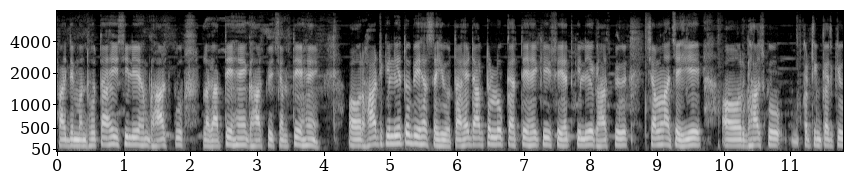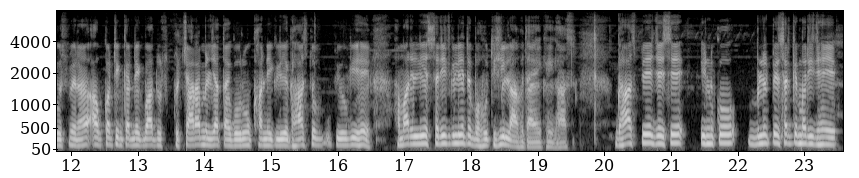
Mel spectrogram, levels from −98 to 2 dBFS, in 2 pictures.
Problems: none marked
